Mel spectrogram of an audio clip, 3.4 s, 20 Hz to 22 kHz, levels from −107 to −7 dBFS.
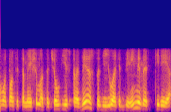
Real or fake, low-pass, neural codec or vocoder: fake; 3.6 kHz; codec, 24 kHz, 0.9 kbps, WavTokenizer, medium speech release version 2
